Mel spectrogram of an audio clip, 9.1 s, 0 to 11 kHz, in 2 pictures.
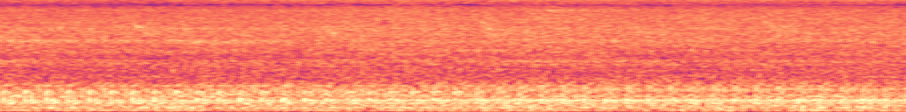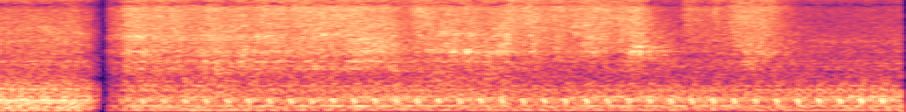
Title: Repair of Engine Misfire code P0304.Nissan navarra.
